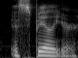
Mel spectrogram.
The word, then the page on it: espalier: American English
